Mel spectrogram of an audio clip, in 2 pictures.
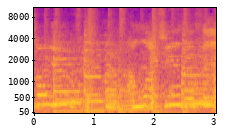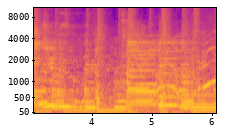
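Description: Live blues band playing: electric guitar and harmonica bending notes over a steady bass line and drums, with a long held, bent note coming in near the end.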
